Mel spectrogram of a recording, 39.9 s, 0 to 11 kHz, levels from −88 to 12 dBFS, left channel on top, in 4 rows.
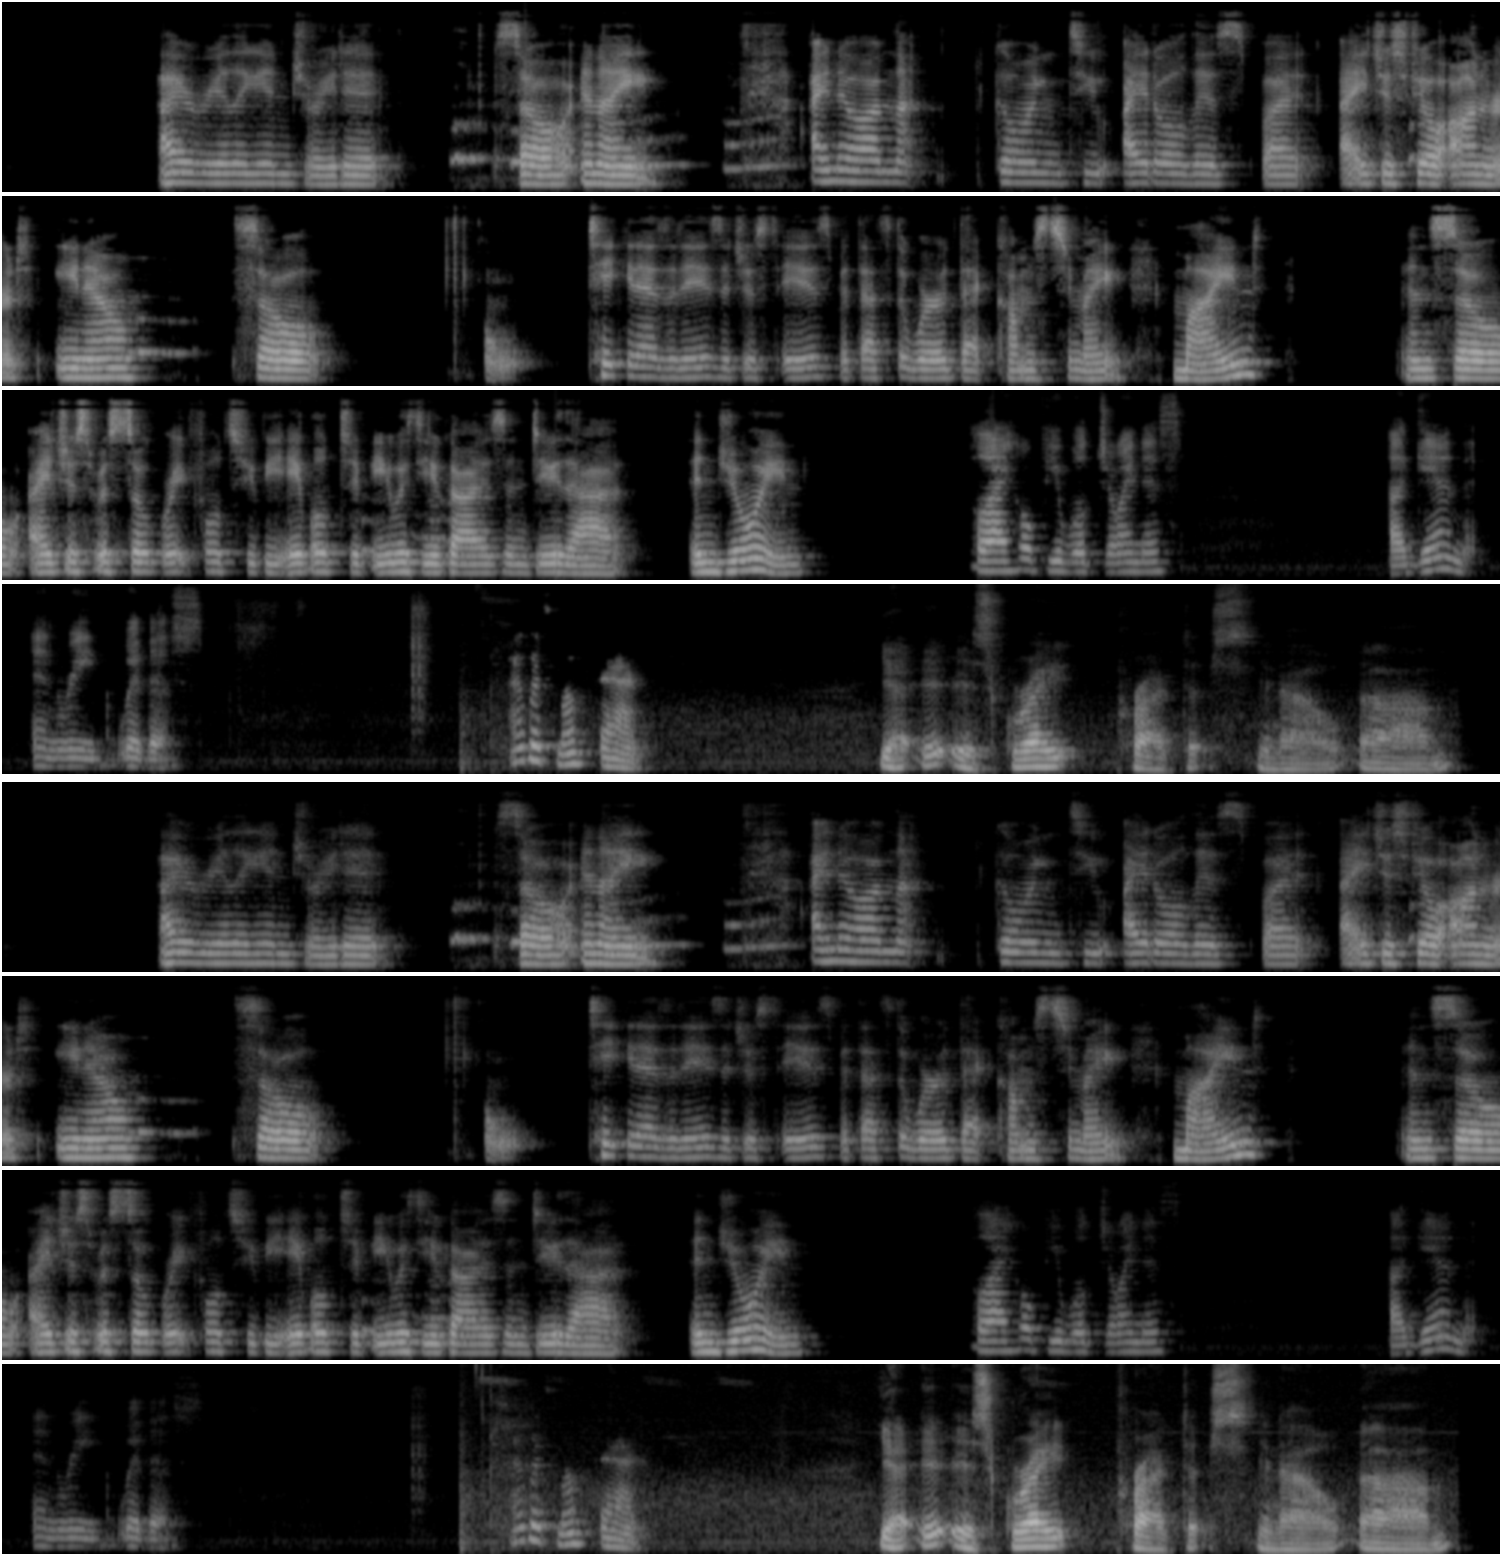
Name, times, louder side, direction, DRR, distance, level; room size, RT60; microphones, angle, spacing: voice 1, 1.0-2.6 3.0-6.1 6.6-11.2 11.5-12.1 13.2-13.4 13.9-18.4 19.3-24.1 24.6-25.3 33.3-34.2, left 4 dB, 45° left, 0.9 m, -31 dB
voice 2, 26.4-27.8 29.2-29.8 30.2-31.3 32.7-32.8, left 6 dB, 85° left, 0.6 m, -38 dB
voice 3, 33.0-33.4 35.8-37.1 37.4-39.6, right 5 dB, 85° right, 0.5 m, -30 dB
8.0 x 6.8 x 5.6 m
head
